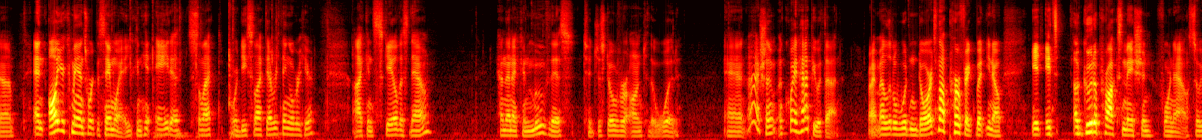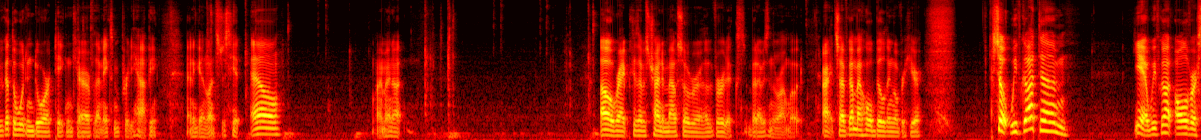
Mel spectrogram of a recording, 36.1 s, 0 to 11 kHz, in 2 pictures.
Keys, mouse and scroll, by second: 1.6-4.1 typing, 5.4 s, 8.1 g, 11.0-12.8 drag, 11.9-13.8 middle drag, 17.0-18.8 middle drag, 19.3 a, 21.5 l, 21.9 l, 22.4 l, 22.9-24.6 right drag, 23.8-25.5 middle drag, 24.7 a, 25.5-27.9 right drag, 25.5 a, 27.0 l, 28.2-30.9 middle drag.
